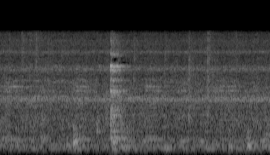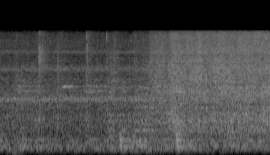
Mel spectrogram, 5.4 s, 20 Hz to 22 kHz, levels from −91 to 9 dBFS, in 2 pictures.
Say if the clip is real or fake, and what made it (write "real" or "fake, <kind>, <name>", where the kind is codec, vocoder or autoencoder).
real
